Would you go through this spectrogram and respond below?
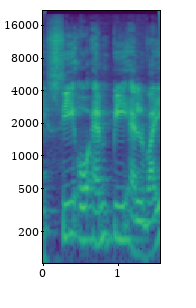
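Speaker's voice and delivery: ordinary delivery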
